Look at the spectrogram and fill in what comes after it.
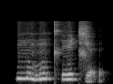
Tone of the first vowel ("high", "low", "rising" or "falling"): falling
